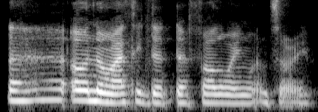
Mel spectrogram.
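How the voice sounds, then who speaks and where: A woman's voice: medium pitch, brisk. A woman joining a webinar chat over a video call, speaking tentatively and trailing off. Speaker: webinar participant. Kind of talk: casual chat.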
